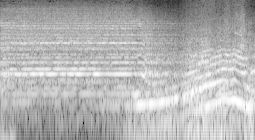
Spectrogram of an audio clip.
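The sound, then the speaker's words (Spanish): Race car engine in a racing simulator video game: a steady, high, buzzing engine tone that sharply climbs in pitch as the car accelerates in the second half. No one talks. “Vámonos a subir a nuestro simulador, así que ustedes sean nuestros copilotos, porque se va a quemar el acelerador en The Driver Show.”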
